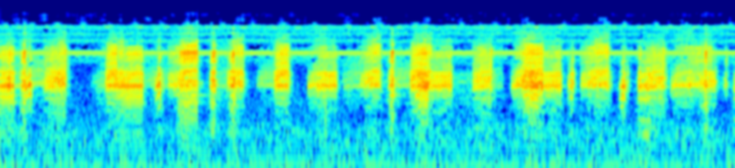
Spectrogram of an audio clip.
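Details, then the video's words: Croaking frogs in a waterside wetland, distinct raspy croaks about twice a second, some doubled, from more than one caller over a soft background chorus. "Frog Lullaby: Relax to the Sound of Croaking Frogs"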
